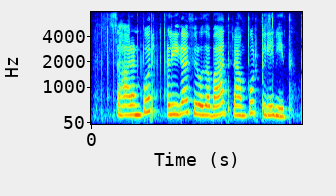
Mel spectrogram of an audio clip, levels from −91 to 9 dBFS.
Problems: none marked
